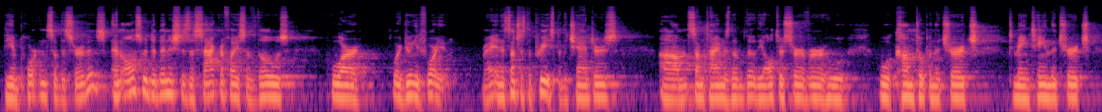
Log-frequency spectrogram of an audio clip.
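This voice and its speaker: A hoarse man speaking as a priest in a livestreamed pastoral talk, earnest, with many restarts and fillers. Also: medium pitch, fairly even intonation, fairly quick, a bit bright, long reverb tail. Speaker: Orthodox priest.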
